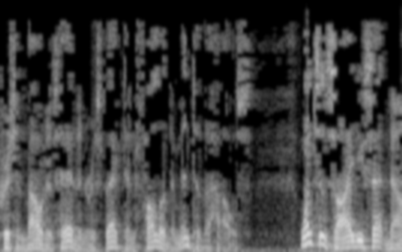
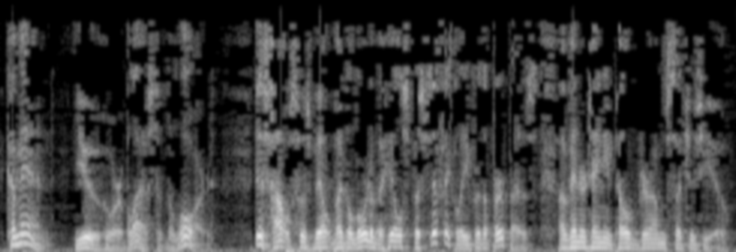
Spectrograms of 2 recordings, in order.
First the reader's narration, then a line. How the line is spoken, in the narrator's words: Many of them warmly welcomed him, saying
